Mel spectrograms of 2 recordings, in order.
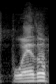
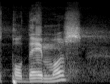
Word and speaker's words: puedo: conjugate the verb poder, you have to change O to U. UE, only when the syllable is accentuated, actually. So it's puedo, puedes, puede, but it's podemos, because when O is not stressed, it doesn't change to we. So podemos, podéis, and then pueden.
